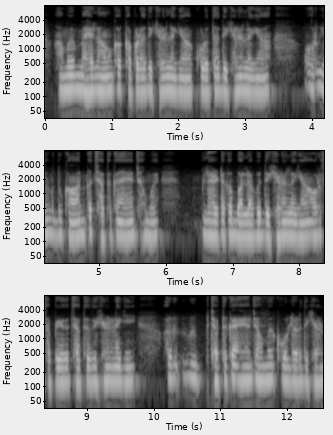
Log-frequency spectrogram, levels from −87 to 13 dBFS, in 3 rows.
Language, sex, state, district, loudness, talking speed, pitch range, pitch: Hindi, male, Uttarakhand, Tehri Garhwal, -20 LUFS, 165 wpm, 130-140 Hz, 130 Hz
